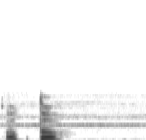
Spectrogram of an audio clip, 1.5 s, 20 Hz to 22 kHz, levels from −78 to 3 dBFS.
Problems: constant background noise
